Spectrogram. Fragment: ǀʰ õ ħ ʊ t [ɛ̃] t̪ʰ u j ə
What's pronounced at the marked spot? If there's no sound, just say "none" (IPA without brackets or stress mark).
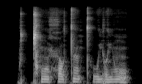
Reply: ɛ̃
